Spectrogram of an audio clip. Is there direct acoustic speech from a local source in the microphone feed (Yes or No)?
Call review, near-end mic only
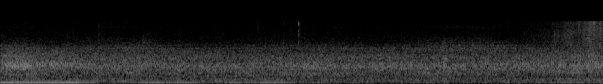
No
